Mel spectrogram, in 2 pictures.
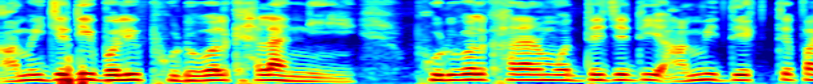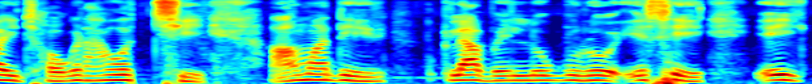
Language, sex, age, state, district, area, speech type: Bengali, male, 30-45, West Bengal, Paschim Medinipur, rural, spontaneous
